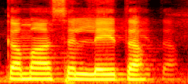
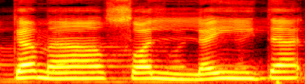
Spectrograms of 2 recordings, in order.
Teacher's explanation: لام زبر یا لئی، اس کو مجہول نہیں کرنا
